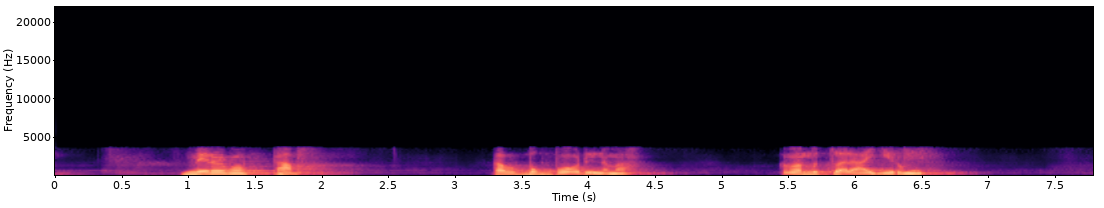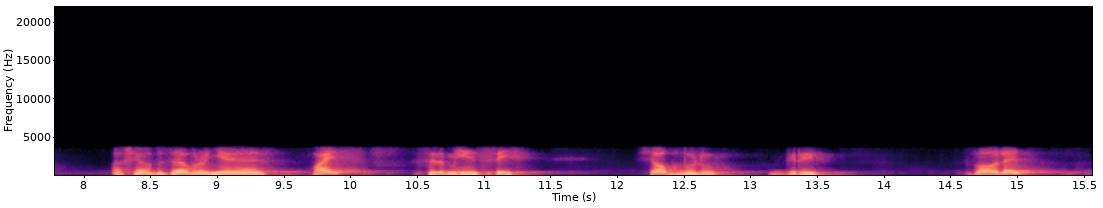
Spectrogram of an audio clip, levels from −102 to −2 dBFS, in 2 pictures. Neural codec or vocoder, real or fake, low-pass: codec, 24 kHz, 0.9 kbps, DualCodec; fake; 3.6 kHz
